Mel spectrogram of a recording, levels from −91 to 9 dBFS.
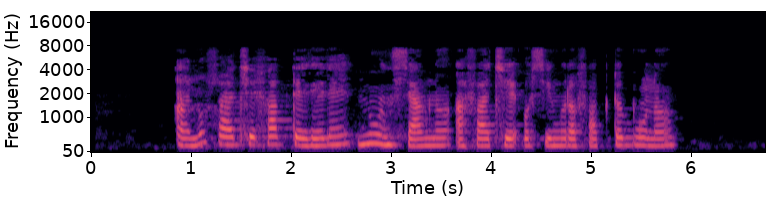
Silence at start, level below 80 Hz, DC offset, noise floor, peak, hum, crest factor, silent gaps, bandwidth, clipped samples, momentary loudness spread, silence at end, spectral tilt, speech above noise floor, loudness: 0.85 s; -80 dBFS; under 0.1%; -78 dBFS; -14 dBFS; none; 18 dB; none; 8 kHz; under 0.1%; 4 LU; 0.9 s; -5 dB/octave; 47 dB; -31 LUFS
